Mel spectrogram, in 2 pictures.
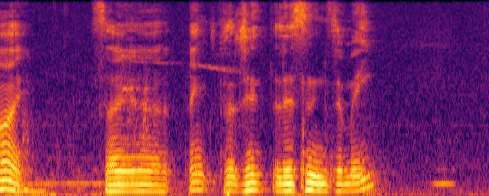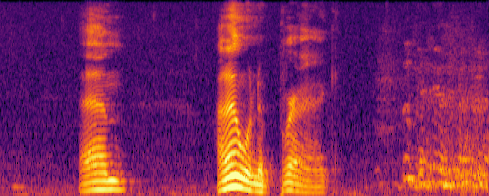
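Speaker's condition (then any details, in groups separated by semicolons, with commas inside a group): Traumatic brain injury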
